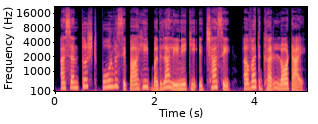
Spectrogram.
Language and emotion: Hindi, neutral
